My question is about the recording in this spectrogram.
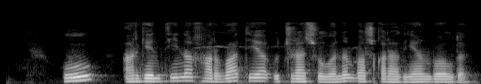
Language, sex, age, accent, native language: Uzbek, male, 18-24, Toshkent viloyati, Uzbek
